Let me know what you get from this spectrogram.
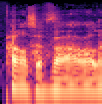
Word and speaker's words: Parsifal: So it's Percival in German. They pronounce it Parsifal, and that's where we get Wagner's opera Parsifal from.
